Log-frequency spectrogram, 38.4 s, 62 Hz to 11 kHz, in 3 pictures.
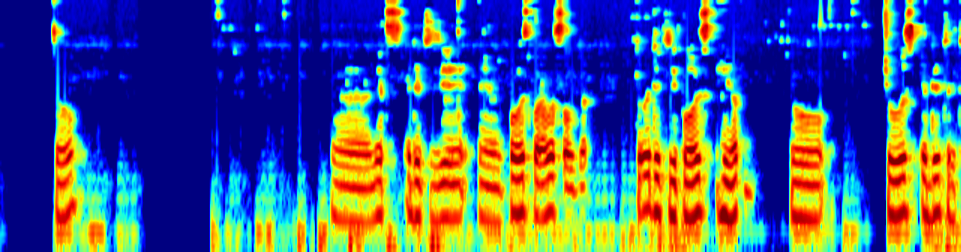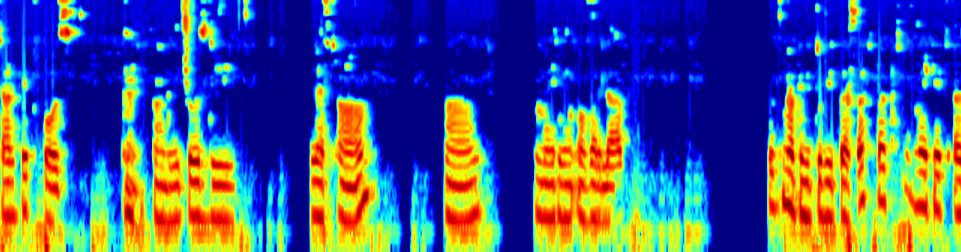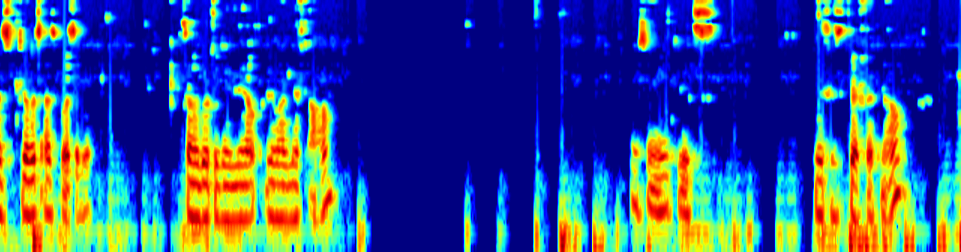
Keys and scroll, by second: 3.7-5.7 typing, 23.8-26.9 typing, 32.8-34.3 typing, 36.7-38.4 typing.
